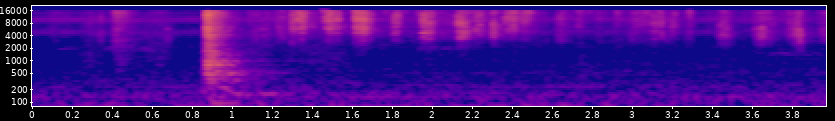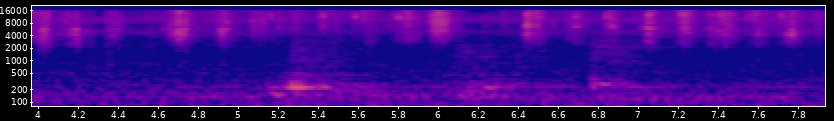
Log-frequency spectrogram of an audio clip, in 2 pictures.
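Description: Garlic salt being shaken from a shaker jar over fish fillets: a quick, dense rattle of grains, with a sharp click about a second in.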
